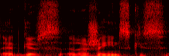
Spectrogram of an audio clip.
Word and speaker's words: Edgar Rajinskis: Uh so my name is Edgar Rajinskis in Latin pronunciation.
